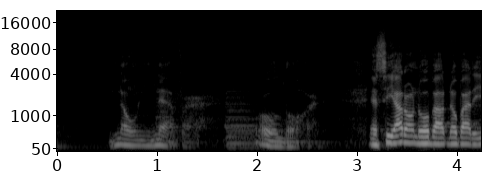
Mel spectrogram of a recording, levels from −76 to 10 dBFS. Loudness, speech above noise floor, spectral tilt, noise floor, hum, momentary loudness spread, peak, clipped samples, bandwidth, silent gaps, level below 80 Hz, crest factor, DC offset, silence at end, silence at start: -36 LUFS; 35 dB; -5.5 dB/octave; -70 dBFS; none; 24 LU; -16 dBFS; under 0.1%; 14 kHz; none; -76 dBFS; 22 dB; under 0.1%; 0 s; 0.55 s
